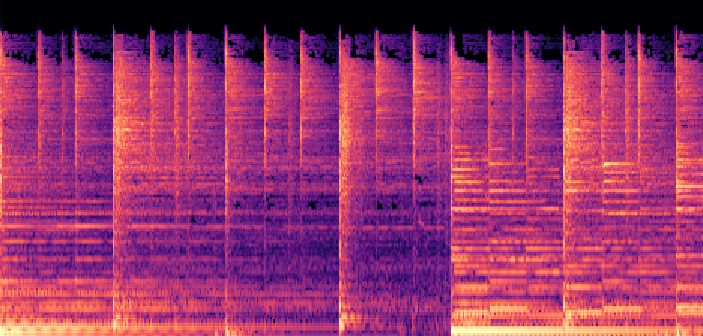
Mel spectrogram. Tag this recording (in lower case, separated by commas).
cymbal, music, hi-hat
